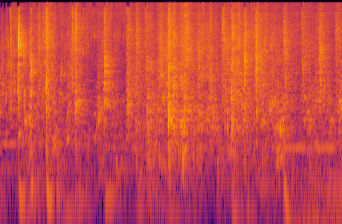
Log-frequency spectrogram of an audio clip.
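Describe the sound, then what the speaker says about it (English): A baby splashes in hotel bathtub water scented with essential oils, with irregular close sloshes and slaps of water against the tub continuing throughout. "I want to give baby girl an opportunity to swim in the bathtub with essential"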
